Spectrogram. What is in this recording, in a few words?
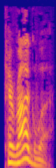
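"piragua", British English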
